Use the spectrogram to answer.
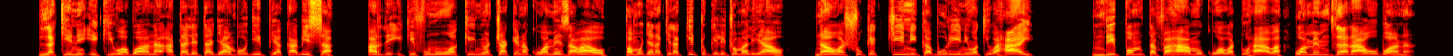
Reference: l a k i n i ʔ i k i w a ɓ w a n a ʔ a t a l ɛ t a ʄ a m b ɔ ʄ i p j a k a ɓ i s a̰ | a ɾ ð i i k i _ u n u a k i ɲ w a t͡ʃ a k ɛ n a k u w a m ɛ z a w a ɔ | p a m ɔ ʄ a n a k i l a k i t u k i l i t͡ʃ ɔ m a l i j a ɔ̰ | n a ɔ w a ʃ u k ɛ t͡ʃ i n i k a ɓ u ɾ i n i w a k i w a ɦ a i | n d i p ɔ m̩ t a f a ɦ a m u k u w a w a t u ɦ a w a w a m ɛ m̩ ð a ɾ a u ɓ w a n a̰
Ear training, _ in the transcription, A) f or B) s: A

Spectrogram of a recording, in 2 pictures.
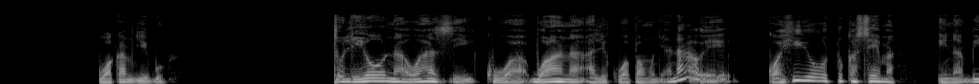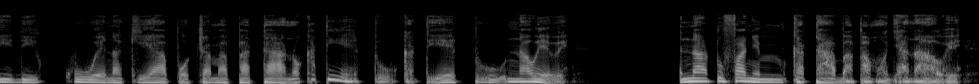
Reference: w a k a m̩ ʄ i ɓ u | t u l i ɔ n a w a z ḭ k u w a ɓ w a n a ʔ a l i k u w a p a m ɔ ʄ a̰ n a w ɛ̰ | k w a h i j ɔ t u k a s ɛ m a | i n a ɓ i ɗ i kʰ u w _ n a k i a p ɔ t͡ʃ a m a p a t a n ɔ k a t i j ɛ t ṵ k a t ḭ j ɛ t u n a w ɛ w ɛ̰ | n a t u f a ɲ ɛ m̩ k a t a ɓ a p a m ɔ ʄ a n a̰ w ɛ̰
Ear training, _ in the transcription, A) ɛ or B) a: A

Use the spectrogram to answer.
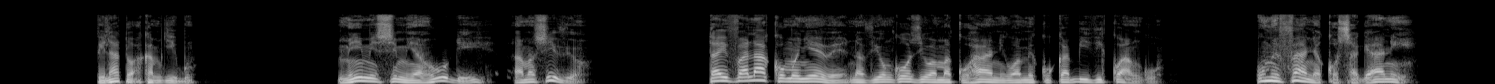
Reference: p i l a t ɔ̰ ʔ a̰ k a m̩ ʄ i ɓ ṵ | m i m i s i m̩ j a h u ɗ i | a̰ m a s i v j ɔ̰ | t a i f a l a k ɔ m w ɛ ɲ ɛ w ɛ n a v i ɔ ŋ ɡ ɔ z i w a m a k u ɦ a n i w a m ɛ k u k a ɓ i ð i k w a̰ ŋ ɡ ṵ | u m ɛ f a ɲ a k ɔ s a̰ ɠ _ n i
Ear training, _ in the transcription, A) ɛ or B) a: B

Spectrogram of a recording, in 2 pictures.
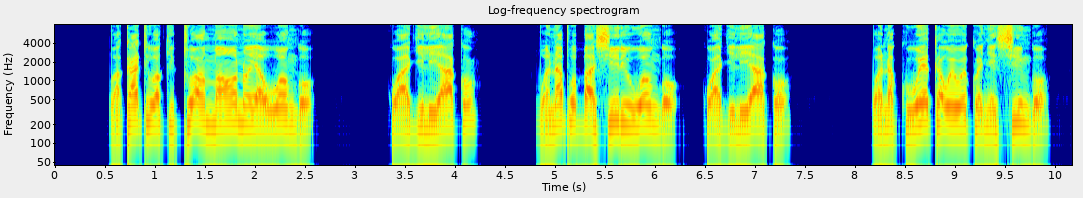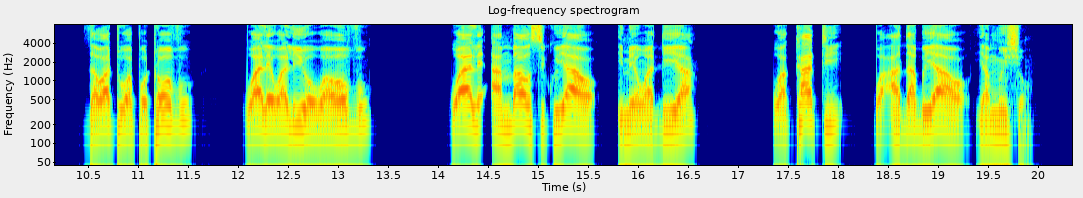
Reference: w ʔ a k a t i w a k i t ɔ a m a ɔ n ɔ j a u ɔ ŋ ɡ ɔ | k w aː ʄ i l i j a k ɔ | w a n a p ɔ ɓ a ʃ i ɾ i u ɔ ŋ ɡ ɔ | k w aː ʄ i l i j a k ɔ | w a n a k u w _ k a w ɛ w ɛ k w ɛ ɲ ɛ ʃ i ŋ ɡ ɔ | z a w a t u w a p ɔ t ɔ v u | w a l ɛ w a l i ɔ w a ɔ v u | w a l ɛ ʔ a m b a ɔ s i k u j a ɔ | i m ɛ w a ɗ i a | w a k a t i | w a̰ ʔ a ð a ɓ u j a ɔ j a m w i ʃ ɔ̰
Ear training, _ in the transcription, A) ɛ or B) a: A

